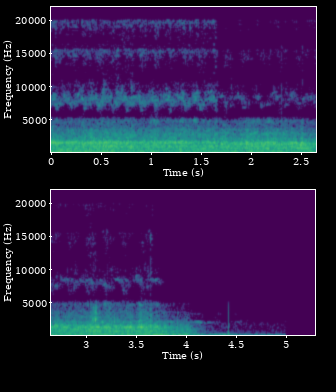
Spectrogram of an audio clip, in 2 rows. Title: 2012 Mazda 3 2.0 Hatchback (Bad Pulley Bearing) - Startup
